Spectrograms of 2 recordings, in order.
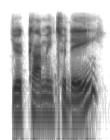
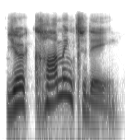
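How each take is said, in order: First: "You're coming today" asked, pitch rising on "today"; rising question intonation. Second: "You're coming today" as a statement, falling at the end; declarative intonation. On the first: Teacher showing an interrogative sentence, rising intonation on "today". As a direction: turn it into a question with a lift on "today". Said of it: "Rising intonation at the end of a sentence". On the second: Teacher showing intonation to the class, declarative fall on "today". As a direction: stress "coming", then let "today" drop. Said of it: "and declarative sentence".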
